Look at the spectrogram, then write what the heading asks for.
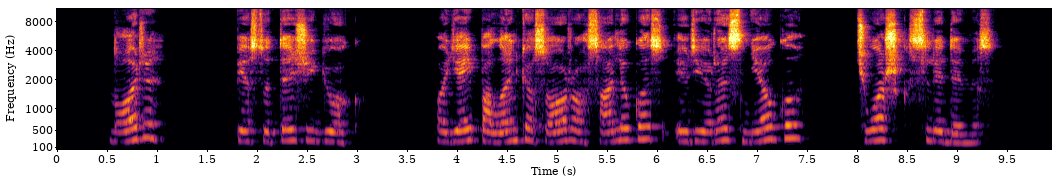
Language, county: Lithuanian, Šiauliai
